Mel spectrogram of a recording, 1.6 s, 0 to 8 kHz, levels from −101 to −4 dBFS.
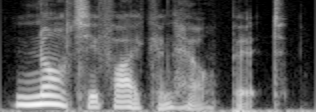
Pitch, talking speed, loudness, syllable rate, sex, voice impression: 155 Hz, 225 wpm, -18 LUFS, 4.5 syllables/s, female, feminine, adult-like, tensed, powerful, soft, raspy, intellectual, calm, reassuring, elegant, slightly strict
